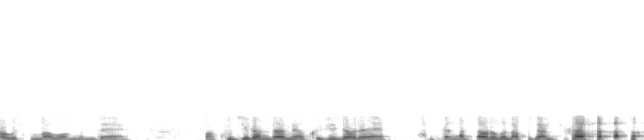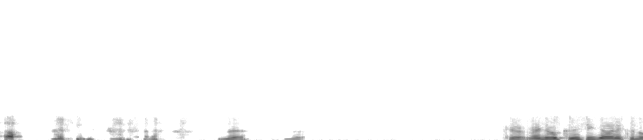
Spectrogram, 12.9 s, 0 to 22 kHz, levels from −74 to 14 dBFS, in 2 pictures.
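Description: Throughout the recording, the speech has passed through the G.723.1 codec, a very low-rate telephony coder that discards everything above 4 kHz and rebuilds the voice from a coarse, slowly updated model. The damage is heavy: muffled, hoarse speech with smeared consonants, consistent with roughly 6.3 kbit/s.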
